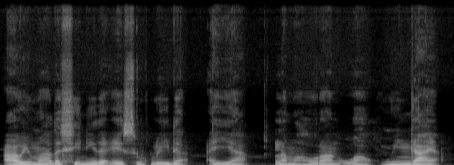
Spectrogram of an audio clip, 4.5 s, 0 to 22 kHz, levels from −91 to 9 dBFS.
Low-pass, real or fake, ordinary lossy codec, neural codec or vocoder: none; real; none; none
